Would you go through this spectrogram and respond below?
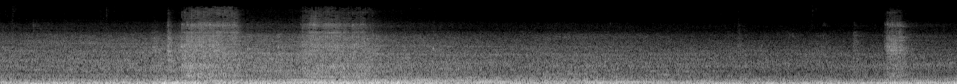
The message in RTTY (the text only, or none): none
